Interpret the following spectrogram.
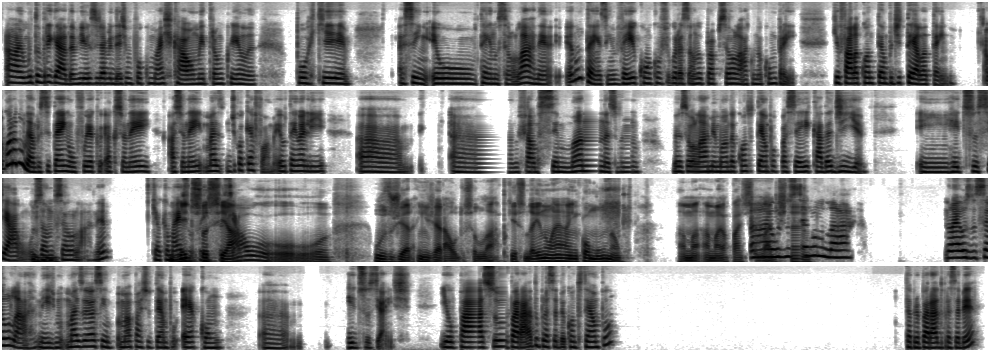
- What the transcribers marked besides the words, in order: distorted speech; tapping; other background noise
- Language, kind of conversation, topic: Portuguese, advice, Como posso reduzir aplicativos e notificações desnecessárias no meu telefone?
